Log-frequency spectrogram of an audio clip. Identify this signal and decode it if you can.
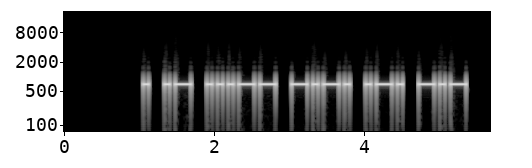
Morse code, heard as a keyed tone, about 17 wpm, 700 Hz. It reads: EA3CRK
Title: DXCC-100 Call Signs - 6 Characters - Repeated 2x - 17wpm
